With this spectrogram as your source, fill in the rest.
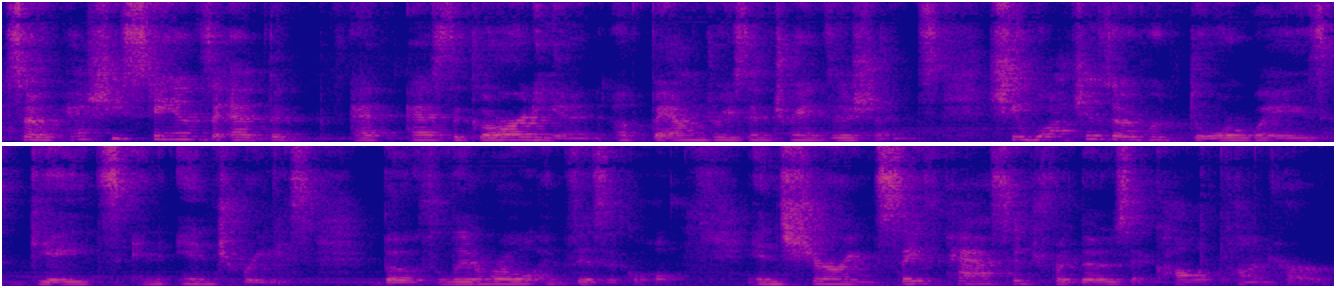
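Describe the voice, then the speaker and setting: With music in the background, a woman in a strong Southern US accent speaks at a moderate pace in a medium pitch with ordinary pitch variation. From US South. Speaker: tarot and pagan spirituality content creator. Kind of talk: educational talk. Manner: casual, hesitant with fillers.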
